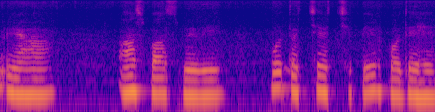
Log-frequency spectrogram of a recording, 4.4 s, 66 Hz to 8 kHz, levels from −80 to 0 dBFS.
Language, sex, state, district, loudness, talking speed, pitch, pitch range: Hindi, male, Bihar, Bhagalpur, -33 LUFS, 110 wpm, 145 Hz, 140-155 Hz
